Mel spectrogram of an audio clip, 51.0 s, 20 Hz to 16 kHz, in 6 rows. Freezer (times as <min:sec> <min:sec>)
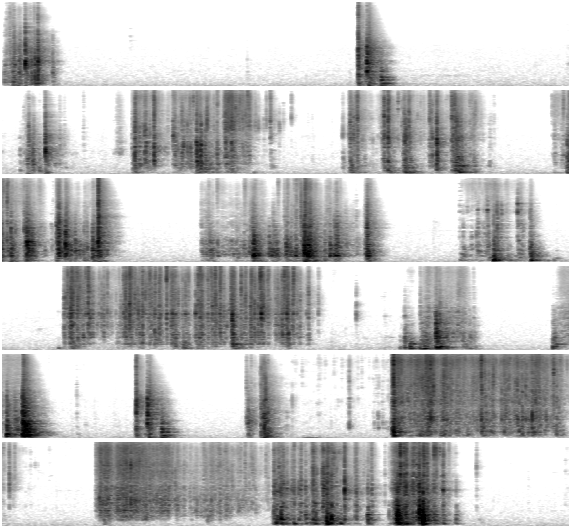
0:10.2 0:12.8, 0:13.6 0:15.8, 0:20.0 0:22.7, 0:26.4 0:30.3, 0:39.0 0:42.9, 0:43.9 0:49.4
